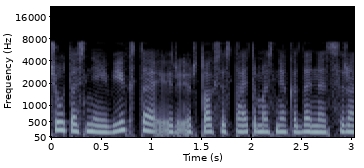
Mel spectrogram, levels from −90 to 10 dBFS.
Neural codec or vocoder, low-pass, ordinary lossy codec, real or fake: none; 7.2 kHz; Opus, 64 kbps; real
